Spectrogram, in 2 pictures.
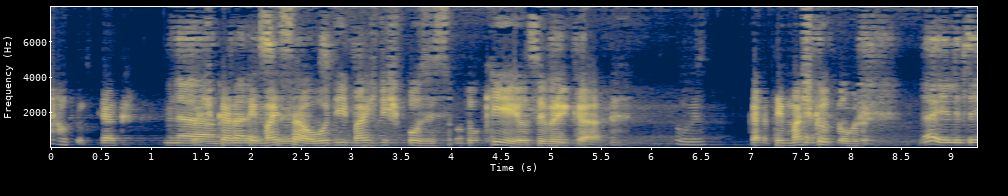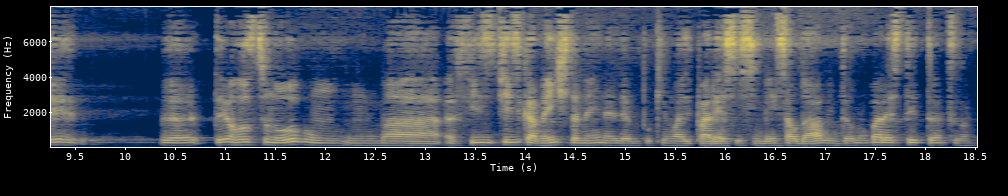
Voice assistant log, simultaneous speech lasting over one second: present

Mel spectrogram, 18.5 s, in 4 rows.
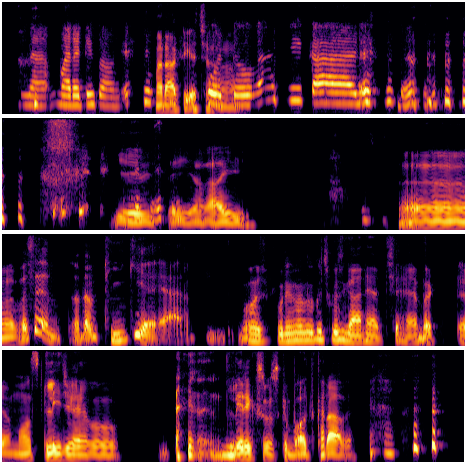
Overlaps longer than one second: none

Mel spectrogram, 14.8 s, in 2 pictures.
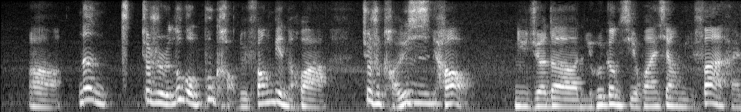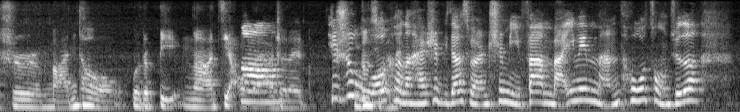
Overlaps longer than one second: none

